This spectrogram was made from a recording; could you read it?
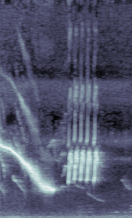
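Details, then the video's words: Asian pied starling singing melodiously: a long loud whistle sliding steadily downward, then a quick run of five high, rapid chattered notes. "SUARA KICAUAN BURUNG JALAK - JALAK SUREN GACOR MERDU SEKALI"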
